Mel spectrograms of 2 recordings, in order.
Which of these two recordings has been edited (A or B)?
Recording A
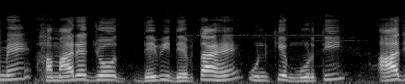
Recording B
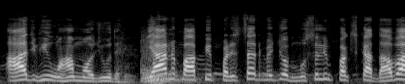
B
